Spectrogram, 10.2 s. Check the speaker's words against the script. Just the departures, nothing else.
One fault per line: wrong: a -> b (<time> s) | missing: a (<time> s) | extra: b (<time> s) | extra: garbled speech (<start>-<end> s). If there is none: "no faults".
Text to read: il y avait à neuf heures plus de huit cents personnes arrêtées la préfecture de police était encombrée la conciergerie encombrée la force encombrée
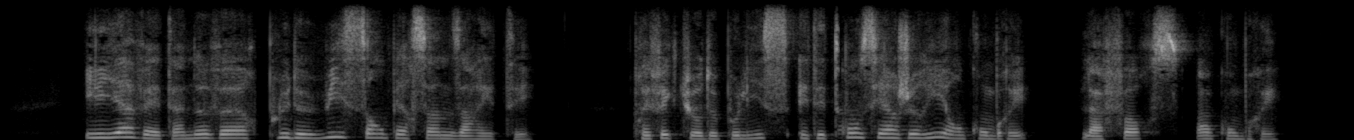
missing: la (4.0 s)
missing: encombrée la (6.3 s)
